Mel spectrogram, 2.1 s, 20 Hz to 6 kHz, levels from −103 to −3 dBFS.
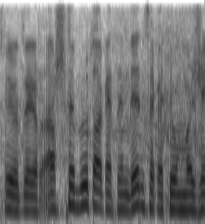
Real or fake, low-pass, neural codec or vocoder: fake; 5.4 kHz; codec, 16 kHz, 4 kbps, FreqCodec, larger model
